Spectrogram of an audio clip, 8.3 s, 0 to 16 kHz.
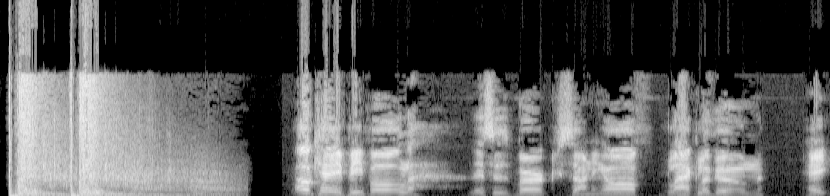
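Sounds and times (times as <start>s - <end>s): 
gunshots: 0.1s - 2.5s
speech: 3.0s - 8.2s.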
